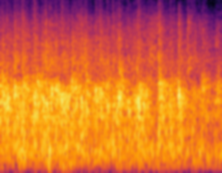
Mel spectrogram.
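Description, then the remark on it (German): An audience claps for people who originally come from other nations, a dense, steady burst of applause that holds at an even, fairly loud level for the whole stretch, with no voices standing out. “Ja, und jetzt klatschen wir mal.”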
